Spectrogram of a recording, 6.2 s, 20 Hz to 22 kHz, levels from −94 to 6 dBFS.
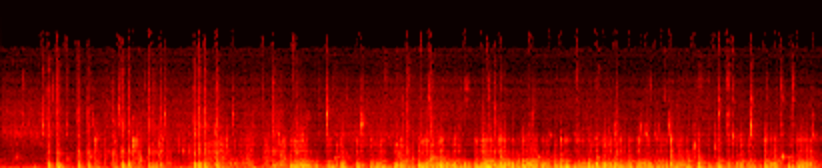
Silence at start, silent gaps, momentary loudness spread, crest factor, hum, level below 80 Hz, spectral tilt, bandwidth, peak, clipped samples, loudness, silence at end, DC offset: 0 s; none; 7 LU; 18 dB; none; -56 dBFS; -5 dB/octave; 18 kHz; -18 dBFS; under 0.1%; -36 LUFS; 0 s; under 0.1%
